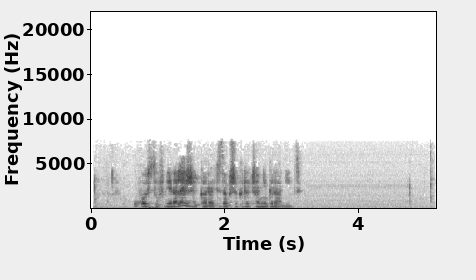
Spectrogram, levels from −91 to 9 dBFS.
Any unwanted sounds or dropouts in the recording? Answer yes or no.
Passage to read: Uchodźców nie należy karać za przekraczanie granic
no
